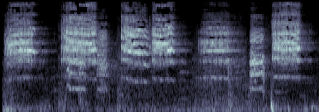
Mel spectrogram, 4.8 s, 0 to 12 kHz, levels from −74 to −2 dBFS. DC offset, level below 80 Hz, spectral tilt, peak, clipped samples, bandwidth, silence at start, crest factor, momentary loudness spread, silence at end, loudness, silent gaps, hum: under 0.1%; -46 dBFS; 1 dB/octave; -2 dBFS; under 0.1%; 11.5 kHz; 0.05 s; 18 dB; 11 LU; 0.1 s; -16 LUFS; none; none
